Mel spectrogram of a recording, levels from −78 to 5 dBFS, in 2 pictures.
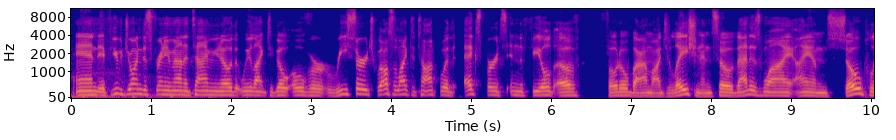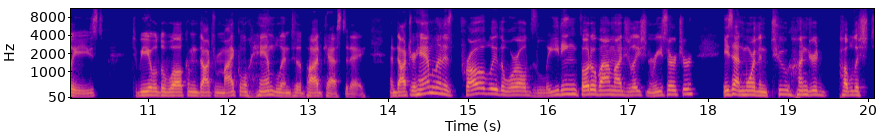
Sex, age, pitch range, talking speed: male, 30-49, 125-160 Hz, 205 wpm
